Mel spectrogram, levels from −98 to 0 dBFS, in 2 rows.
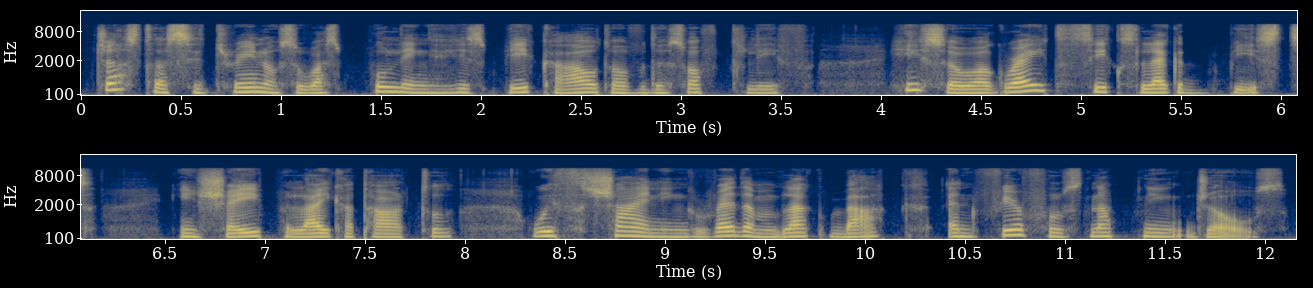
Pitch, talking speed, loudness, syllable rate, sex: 180 Hz, 170 wpm, -20 LUFS, 4.1 syllables/s, female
